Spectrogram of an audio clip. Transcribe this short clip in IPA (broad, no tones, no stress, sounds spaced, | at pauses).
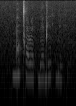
ŋ͡ǃ u ǀ ɛ ɹ e θ ɡ͡b eː d iː x ɡ͡b i x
